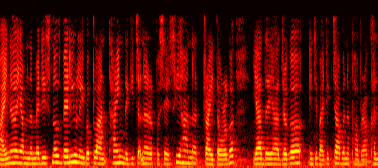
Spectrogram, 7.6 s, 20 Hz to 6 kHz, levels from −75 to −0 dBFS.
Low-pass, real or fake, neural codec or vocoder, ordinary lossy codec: 5.4 kHz; real; none; MP3, 48 kbps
